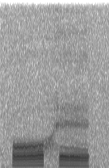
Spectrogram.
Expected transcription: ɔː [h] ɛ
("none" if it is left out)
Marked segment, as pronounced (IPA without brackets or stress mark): h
